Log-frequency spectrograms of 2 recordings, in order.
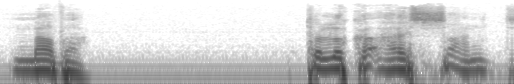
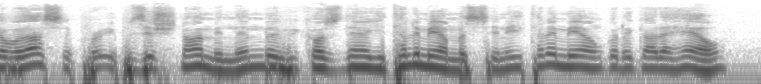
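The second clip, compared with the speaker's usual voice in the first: fast mock protest; faster than usual. Imagined listener's hurried protest.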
